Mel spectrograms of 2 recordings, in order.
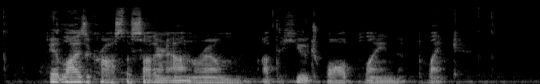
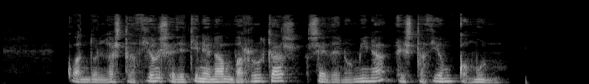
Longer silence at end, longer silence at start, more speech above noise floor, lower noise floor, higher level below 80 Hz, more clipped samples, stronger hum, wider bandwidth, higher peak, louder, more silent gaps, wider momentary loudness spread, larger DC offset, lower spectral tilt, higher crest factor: second, 0.45 s vs 0.9 s; second, 0.05 s vs 0.7 s; second, 27 dB vs 60 dB; second, -56 dBFS vs -85 dBFS; first, -48 dBFS vs -56 dBFS; neither; neither; first, 15.5 kHz vs 11.5 kHz; second, -10 dBFS vs -6 dBFS; second, -30 LUFS vs -25 LUFS; neither; first, 12 LU vs 6 LU; neither; about the same, -5 dB/octave vs -5 dB/octave; about the same, 22 dB vs 20 dB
